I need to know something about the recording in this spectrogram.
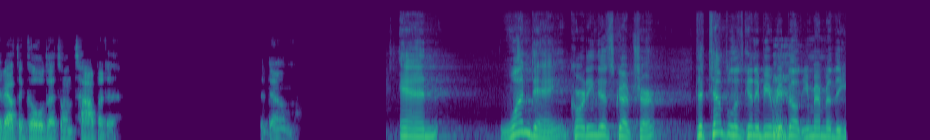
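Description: A man speaks with animation to an audience through a microphone.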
